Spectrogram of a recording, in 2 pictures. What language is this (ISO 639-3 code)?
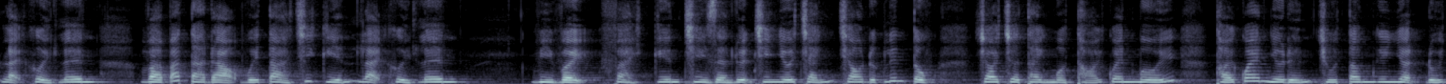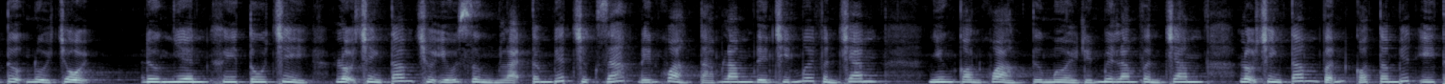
vie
